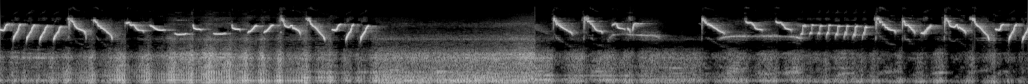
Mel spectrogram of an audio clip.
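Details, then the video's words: Long rapid 'tembakan' performance by a white-eye: bursts of fast, high, descending whistled notes and short level trills, a brief pause filled by rustling noise, then more quick-fire piercing phrases. "Tembakan Pleci Bintang"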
